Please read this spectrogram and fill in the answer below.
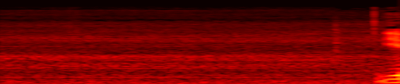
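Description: Heat embossing tool's fan running steadily, a faint even hiss with a slight whine, as it heats a metal leaf embellishment.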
